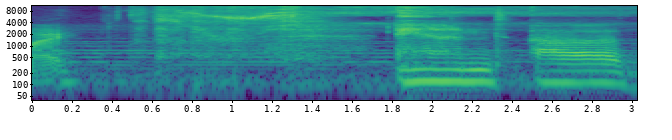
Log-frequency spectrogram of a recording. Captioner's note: magical twinkling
